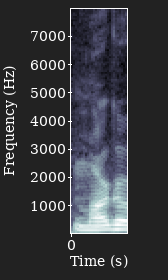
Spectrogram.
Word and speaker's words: Margot: hot what's her name isn't Margot Margo Margo so the team the T is silent yes she's from Australia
